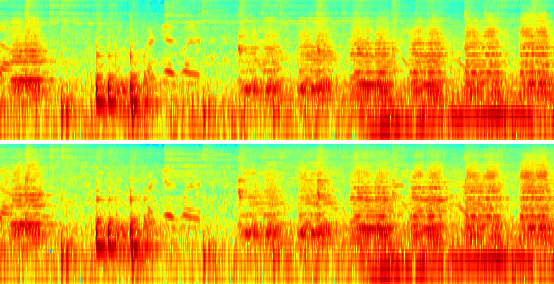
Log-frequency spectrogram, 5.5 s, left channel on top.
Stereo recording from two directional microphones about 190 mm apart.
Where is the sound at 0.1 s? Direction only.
Centre (ahead or behind).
